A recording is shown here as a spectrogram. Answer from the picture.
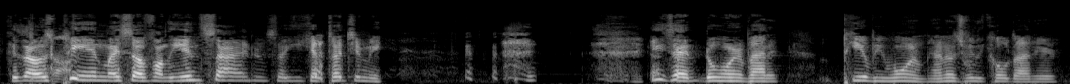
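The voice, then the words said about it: Bad imitation of another person's voice. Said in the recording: “my best Kevin Smith impression, by the way. That's really bad... Kevin Spacey”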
